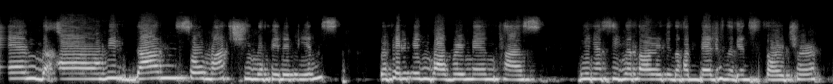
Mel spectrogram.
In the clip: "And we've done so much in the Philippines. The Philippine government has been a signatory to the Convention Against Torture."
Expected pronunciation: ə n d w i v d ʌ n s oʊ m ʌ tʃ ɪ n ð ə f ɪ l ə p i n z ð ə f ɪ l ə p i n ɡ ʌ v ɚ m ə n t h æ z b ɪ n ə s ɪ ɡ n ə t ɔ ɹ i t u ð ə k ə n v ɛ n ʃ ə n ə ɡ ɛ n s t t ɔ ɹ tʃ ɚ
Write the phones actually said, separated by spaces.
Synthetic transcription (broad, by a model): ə n d w i v d ʌ n s oʊ m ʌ tʃ ɪ n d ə f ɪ l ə p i n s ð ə f ɪ l ə p i n ɡ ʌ v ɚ m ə n t h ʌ s b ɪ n ə s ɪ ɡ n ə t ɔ ɹ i t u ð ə k ə n v ɛ n ʃ ə n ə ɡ ɛ n s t t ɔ ɹ tʃ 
